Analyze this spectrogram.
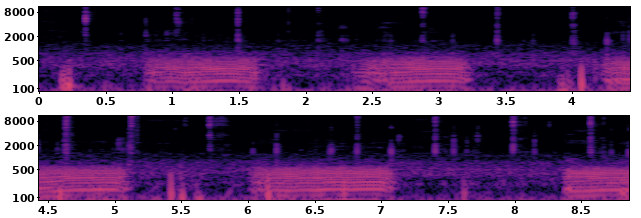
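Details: French Bulldog puppies nursing for the first time give low, humming grunts in bursts about every two seconds, with soft clicking between.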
